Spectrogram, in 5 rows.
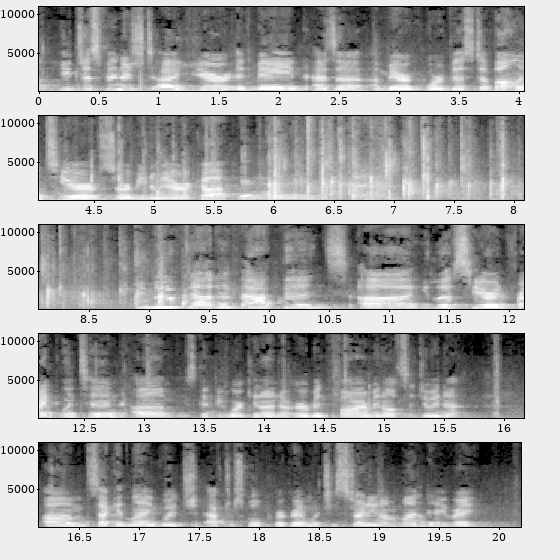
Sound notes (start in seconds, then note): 4.9 applause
